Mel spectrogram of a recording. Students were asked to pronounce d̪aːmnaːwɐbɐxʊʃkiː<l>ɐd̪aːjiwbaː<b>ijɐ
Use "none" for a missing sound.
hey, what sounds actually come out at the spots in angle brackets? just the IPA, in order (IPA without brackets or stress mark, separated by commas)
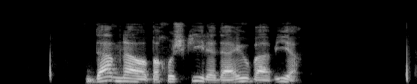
l, b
